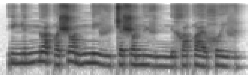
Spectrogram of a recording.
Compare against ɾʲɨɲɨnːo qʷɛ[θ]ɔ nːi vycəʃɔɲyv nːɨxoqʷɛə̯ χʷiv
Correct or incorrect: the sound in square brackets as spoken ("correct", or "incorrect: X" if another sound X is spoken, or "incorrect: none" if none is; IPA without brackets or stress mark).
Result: incorrect: ʃ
